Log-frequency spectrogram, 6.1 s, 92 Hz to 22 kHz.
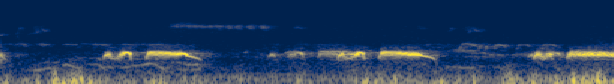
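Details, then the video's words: Wild zebra dove by the Ping River, sought at ponds, singing a pleasing song: soft, mid-pitched rolling coos with quick trilled bursts, phrases repeating every two seconds or so, low rumbling background. "นกคูอ่างเจ้าเสน่ห์ริมปิง ได้นกโล่ง 1กุกขันเพราะๆ"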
